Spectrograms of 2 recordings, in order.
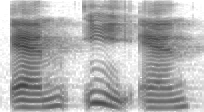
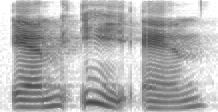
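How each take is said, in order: No difference in how they are said.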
